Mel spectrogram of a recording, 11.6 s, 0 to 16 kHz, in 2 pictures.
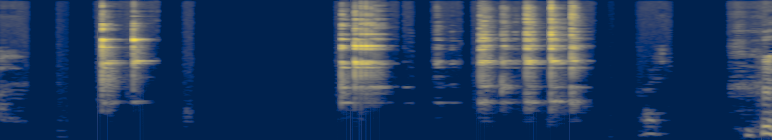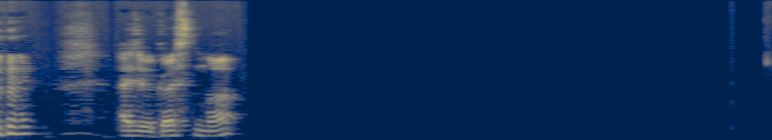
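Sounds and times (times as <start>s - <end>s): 
glasses clinking in a toast: 0.8s - 1.2s, 2.6s - 4.4s
speech: 4.8s - 7.7s
laughter: 5.5s - 6.6s.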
